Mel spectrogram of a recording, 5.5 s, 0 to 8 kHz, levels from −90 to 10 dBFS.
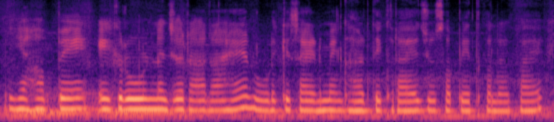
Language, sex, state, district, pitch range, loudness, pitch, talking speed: Hindi, female, Jharkhand, Sahebganj, 190-215 Hz, -17 LUFS, 200 Hz, 240 wpm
